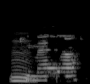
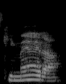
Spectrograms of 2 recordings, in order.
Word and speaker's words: chimera: of pronouncing it and in Italian it's Kimera and in Italian schemera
